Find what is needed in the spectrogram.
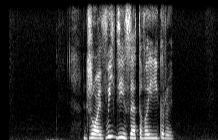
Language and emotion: Russian, angry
